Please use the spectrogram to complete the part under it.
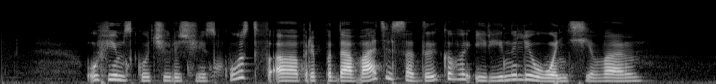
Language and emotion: Russian, neutral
